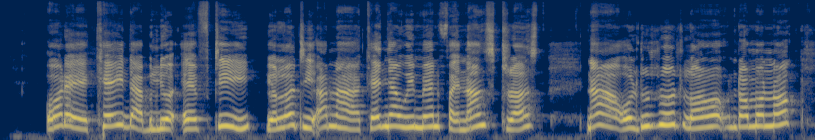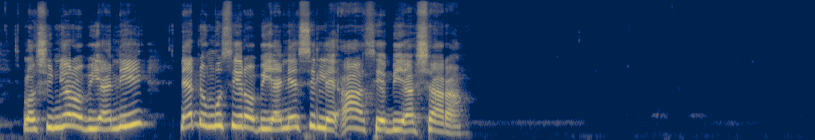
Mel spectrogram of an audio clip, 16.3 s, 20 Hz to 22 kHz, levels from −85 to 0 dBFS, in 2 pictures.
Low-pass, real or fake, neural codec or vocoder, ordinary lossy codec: none; fake; vocoder, 44.1 kHz, 128 mel bands, Pupu-Vocoder; none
